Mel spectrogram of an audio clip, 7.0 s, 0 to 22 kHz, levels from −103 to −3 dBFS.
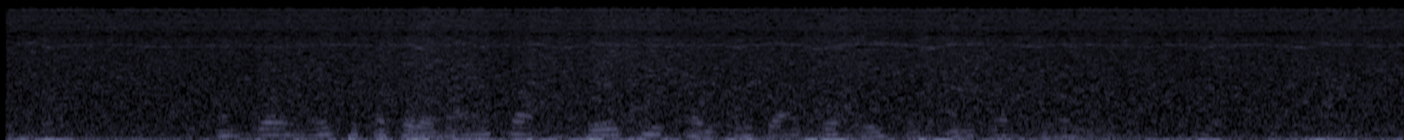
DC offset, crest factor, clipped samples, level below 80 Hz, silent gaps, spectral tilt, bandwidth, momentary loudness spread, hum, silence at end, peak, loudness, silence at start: under 0.1%; 16 dB; under 0.1%; -76 dBFS; none; -2.5 dB/octave; 16.5 kHz; 2 LU; none; 0 s; -52 dBFS; -69 LUFS; 0 s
